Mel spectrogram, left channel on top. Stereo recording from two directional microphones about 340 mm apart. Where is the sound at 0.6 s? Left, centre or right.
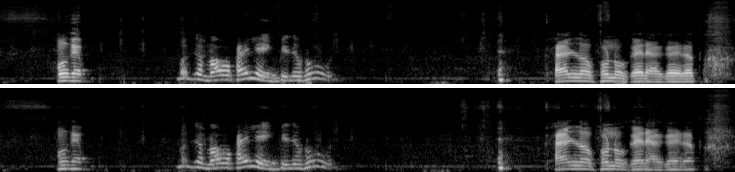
Left.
